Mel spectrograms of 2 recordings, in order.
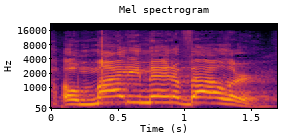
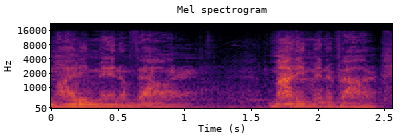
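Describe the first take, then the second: First: High, loud heroic hail with a long held note; God's proclamation. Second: Soft, low, hushed affirmation; God's quiet voice. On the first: God hailing the hiding Gideon, proclaiming. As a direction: call it out grandly like a herald. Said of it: "You know what God tells". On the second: God's voice reaching Gideon, quiet affirmation. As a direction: say it gently low, letting it sink in. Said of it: "he heard the voice of God saying". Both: Acted.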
